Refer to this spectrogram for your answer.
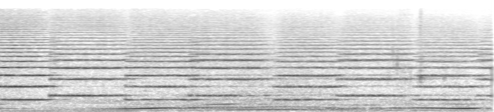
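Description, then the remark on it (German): A loud two-tone ambulance siren alternates steadily between high and low pitches, with a low engine rumble underneath and no one speaking, as the ambulance with blue lights takes a patient to a specialist clinic. “Mit Blaulicht und Tatütata wurde mein Papa in eine Spezialklinik gebracht.”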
